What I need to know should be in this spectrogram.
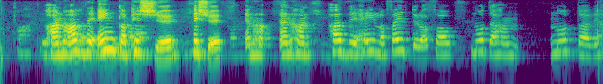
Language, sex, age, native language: Icelandic, male, 18-19, Icelandic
